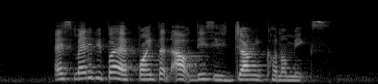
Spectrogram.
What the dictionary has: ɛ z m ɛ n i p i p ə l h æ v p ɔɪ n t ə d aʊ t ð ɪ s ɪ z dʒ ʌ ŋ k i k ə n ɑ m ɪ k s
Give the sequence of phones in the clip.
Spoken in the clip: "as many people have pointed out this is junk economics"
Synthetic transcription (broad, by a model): ɛ s m ɛ n i p i p ə l h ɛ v p ɔɪ n t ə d aʊ t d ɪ s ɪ s dʒ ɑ ŋ i k ə n ɑ m ɪ k s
